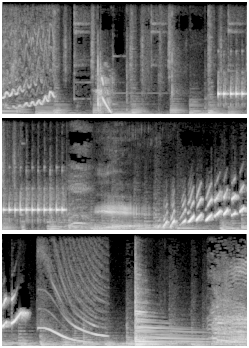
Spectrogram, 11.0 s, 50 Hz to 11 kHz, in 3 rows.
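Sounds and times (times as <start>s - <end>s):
background music: 0.0s - 11.0s
short notes climbing in pitch: 6.1s - 11.0s
cartoon whoosh: 6.7s - 9.0s.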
